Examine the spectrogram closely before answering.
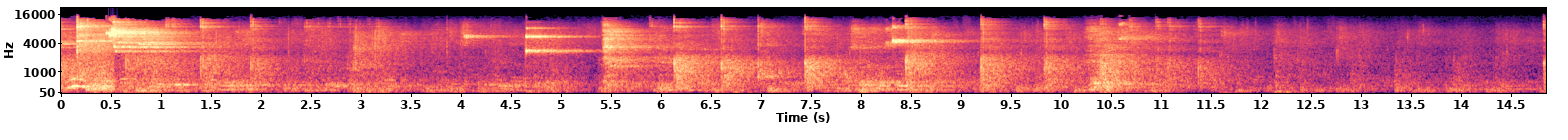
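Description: A table tennis ball clicks back and forth between paddles and table in a large echoing hall.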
